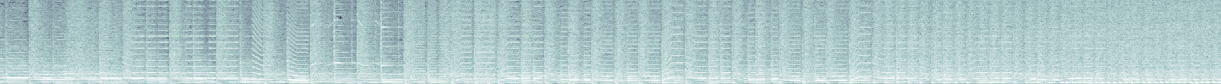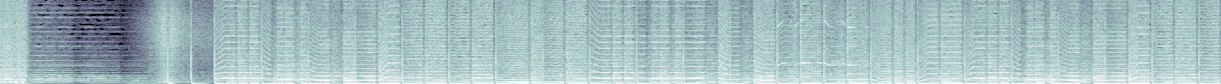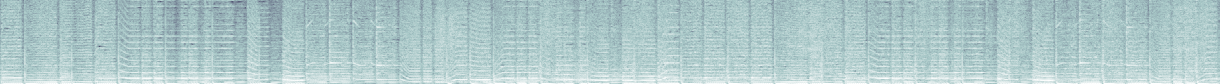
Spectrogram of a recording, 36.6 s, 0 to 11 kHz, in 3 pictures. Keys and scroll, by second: 1.4 ctrl+alt+z, 1.7 ctrl+space, 7.9 ctrl+shift+[, 21.8 ctrl+space.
